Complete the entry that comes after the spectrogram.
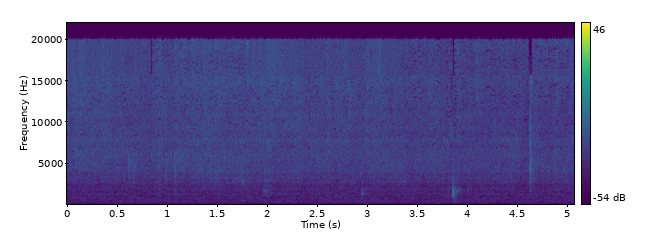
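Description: King prawns fry in a pan for chow mein with a steady, soft sizzling hiss, broken by a few faint ticks and small pops near the end.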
